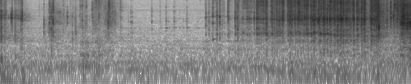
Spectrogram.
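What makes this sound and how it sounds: A metal utility blade scrapes and cuts scored cubes away from a solid, cream-white rectangular bar of dry soap held in the hands. Sparse, quiet scratchy clicks fill the first two seconds, then the sound swells into a louder, dense, bright crunching and scraping that continues to the end.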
